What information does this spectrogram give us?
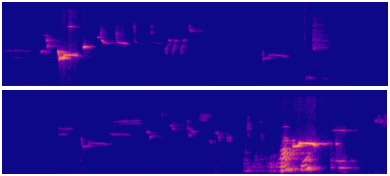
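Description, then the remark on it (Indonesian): Bright bird chirps and short whistled song phrases ring out sporadically, with a quick burst near the start, faint scattered notes through the middle, and a louder, fuller call at the end. “Pernahkah saudara mendengarkan suara burung yang indah ini?”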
